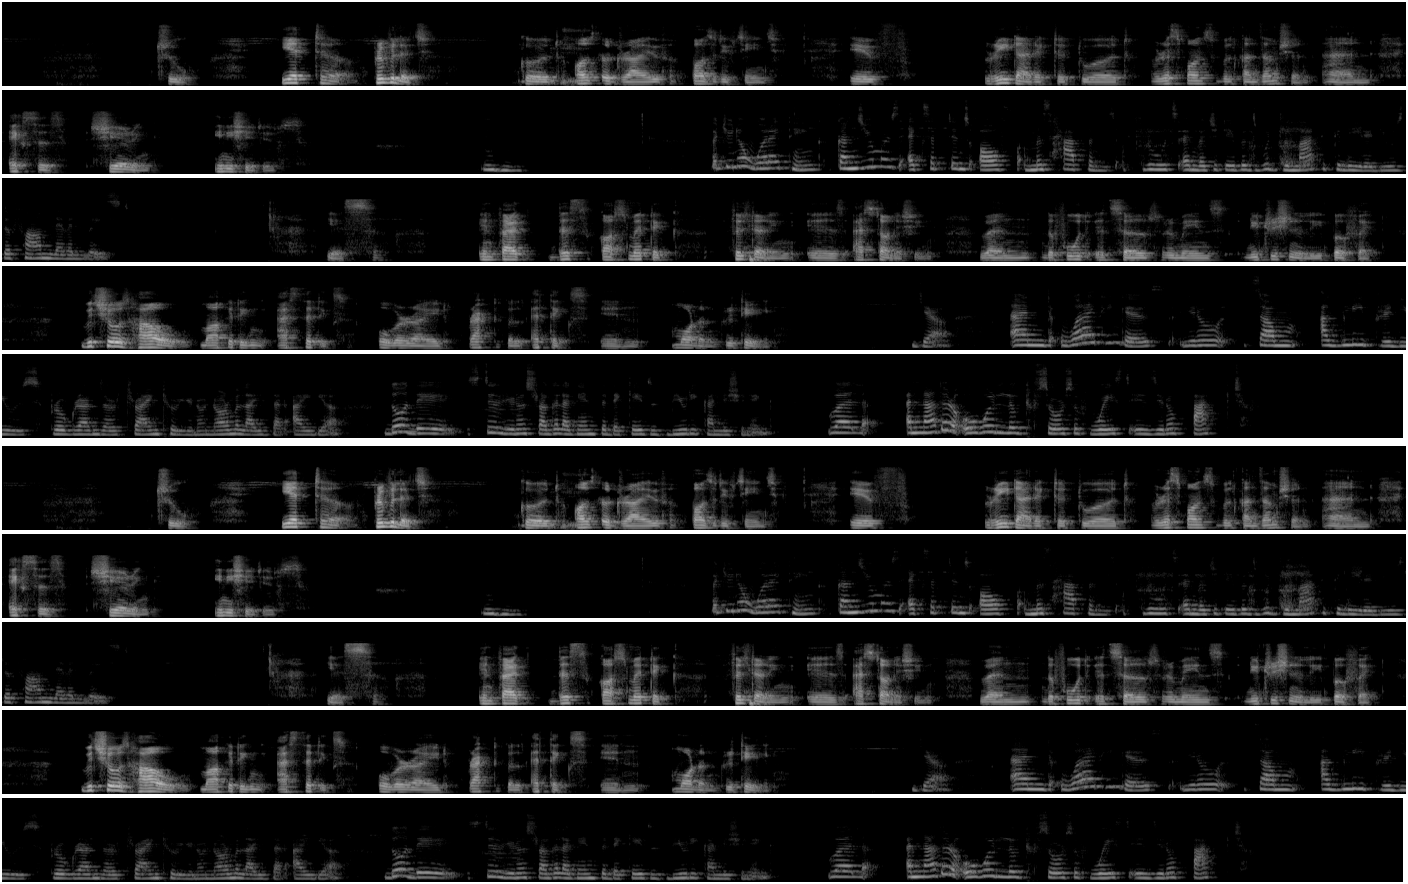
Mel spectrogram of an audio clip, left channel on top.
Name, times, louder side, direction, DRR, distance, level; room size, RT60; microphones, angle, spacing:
voice 1, 1.5-1.8 2.1-4.4 5.2-7.7 8.1-9.1 9.8-14.7 14.9-15.5 16.2-17.1 26.8-27.1 30.7-31.9 32.2-32.3 32.8-35.1 35.4-41.8 42.2-42.3 42.5-42.6 42.9-45.6 45.9-46.5 46.8-48.5 48.8-49.8, right 2 dB, 25° right, 9 dB, 1.3 m, -32 dB
voice 2, 18.8-19.2 21.1-25.1 25.4-29.1 51.2-51.8 52.2-53.6 53.9-54.4 54.7-59.7 60.0-63.8 64.4-64.9 65.2-68.8, left 1 dB, 20° left, 9 dB, 1.5 m, -40 dB
15.0 x 11.5 x 2.7 m, 0.27 s
head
